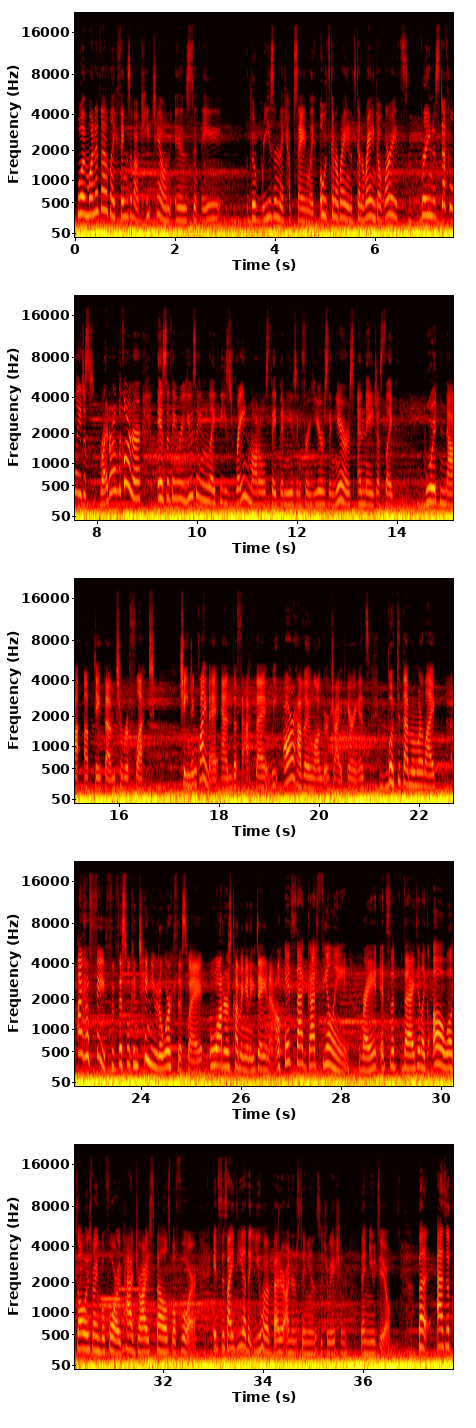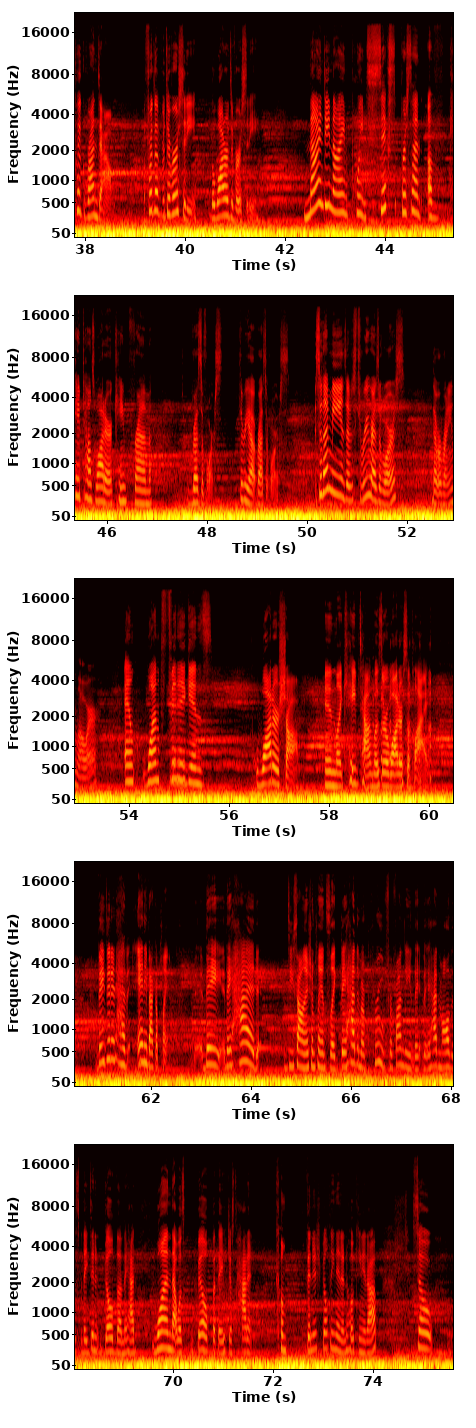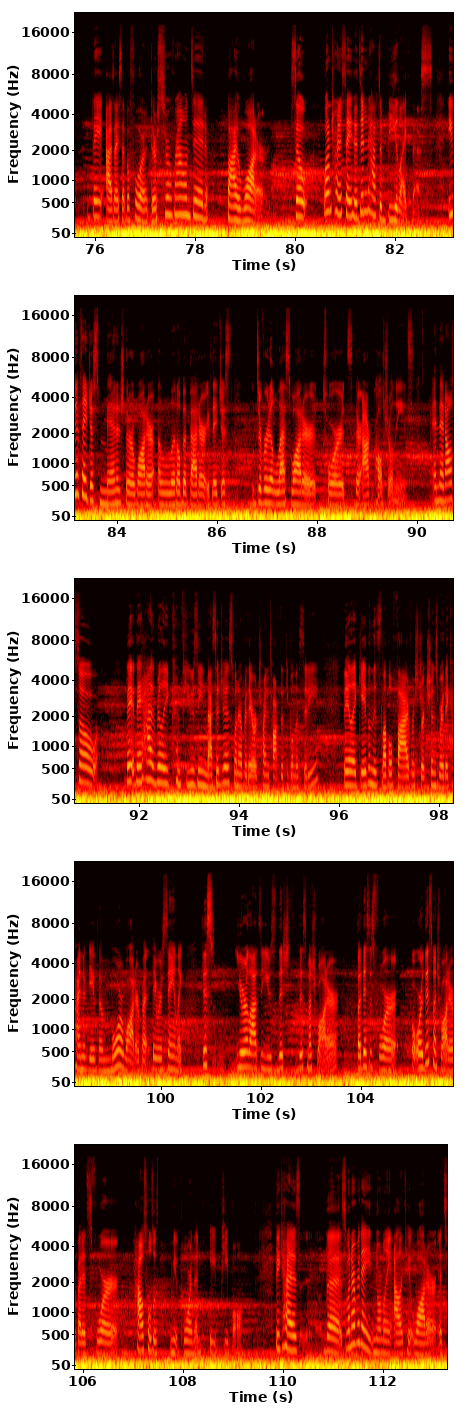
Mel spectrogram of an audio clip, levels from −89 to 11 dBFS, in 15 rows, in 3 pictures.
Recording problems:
echo of what is said; noticeable; throughout; 410 ms later, 15 dB below the speech
low rumble; noticeable; throughout; 15 dB below the speech
uneven, jittery; strongly; from 17 s to 1:35
phone ringing; noticeable; from 30 to 32 s; peak 7 dB below the speech

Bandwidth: 18 kHz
